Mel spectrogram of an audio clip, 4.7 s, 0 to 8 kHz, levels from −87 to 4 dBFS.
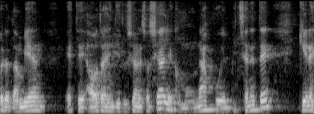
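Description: From the start, a noise suppressor built for speech is acting on this material, so the fault is a noise suppressor applied to music or sounds. It treats sustained tones, ambience and decays as noise to be removed, and its gain keeps moving, with the level swinging by around 10 dB. Onsets come through largely intact while held portions sag, giving a pumping, unsteady quality over a band that stops at 8 kHz.

The sharpest cases are sound cut by the noise suppressor. From 0.67 to 1.18 s the suppressor clamps down hardest, with the level falling by about 17 dB, so the sustained part thins and drops away. A shorter dip runs from 3.45 to 3.62 s at about 11 dB. From 4.06 to 4.53 s it pulls down by about 16 dB again.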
